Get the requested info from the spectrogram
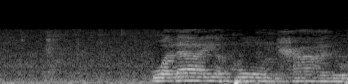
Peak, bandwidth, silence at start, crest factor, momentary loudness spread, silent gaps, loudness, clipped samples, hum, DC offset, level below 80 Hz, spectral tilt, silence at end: -8 dBFS; 5.4 kHz; 0 s; 16 dB; 15 LU; none; -24 LUFS; under 0.1%; none; under 0.1%; -34 dBFS; -12 dB/octave; 0 s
